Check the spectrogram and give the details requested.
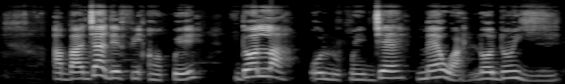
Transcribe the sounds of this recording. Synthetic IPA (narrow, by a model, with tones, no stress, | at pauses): a˨ba˨˦d͡ʒa˦˨de˧fĩ˧ʔã˨k͡pe˨˦ | dɔ˦la˦˨ | o˧lu˨k͡pĩ˨d͡ʒɛ˦mɛ˦wa˨lɔ˦dũ˦jiː˨˦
